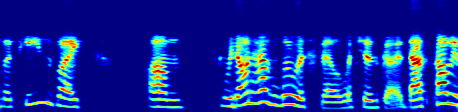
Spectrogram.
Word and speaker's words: Louisville: And also, it's pronounced Louisville, not Louisville. It's Louisville. Yeah, it's Louisville. Louisville. If you're not from it, it takes a while.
